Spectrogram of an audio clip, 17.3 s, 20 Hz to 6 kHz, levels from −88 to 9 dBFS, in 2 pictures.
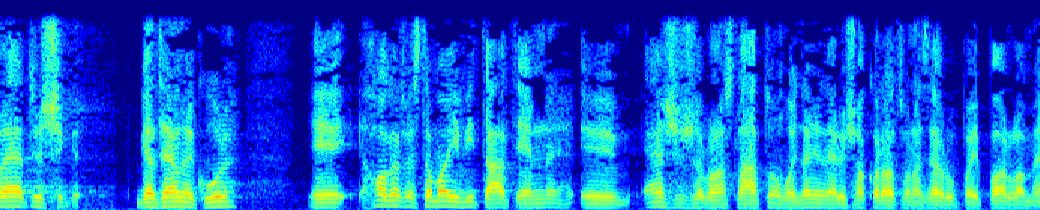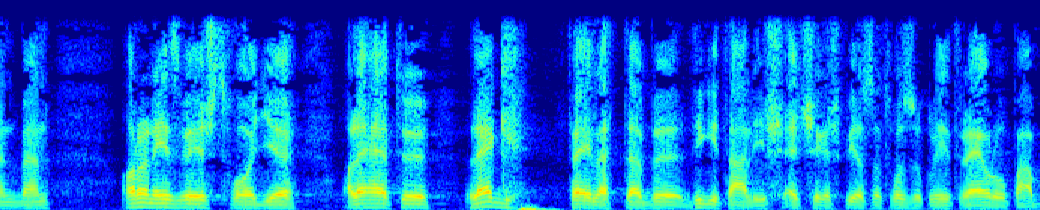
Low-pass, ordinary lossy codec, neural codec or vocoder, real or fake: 5.4 kHz; none; none; real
